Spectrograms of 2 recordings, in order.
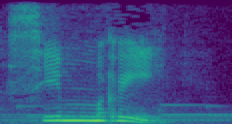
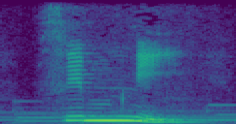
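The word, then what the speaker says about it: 심리: untuk contoh yang pertama adalah simri harusnya Dibaca simri tapi yang benar dibaca simni penulisannya tetap cuma pengucapannya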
